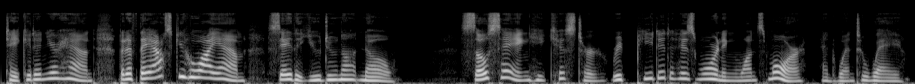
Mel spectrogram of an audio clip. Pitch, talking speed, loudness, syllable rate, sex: 215 Hz, 210 wpm, -19 LUFS, 4.8 syllables/s, female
